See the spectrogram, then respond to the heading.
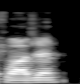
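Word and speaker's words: Flau'jae: And is it Flauge? Is that how you say it? – Yeah, Flauge.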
